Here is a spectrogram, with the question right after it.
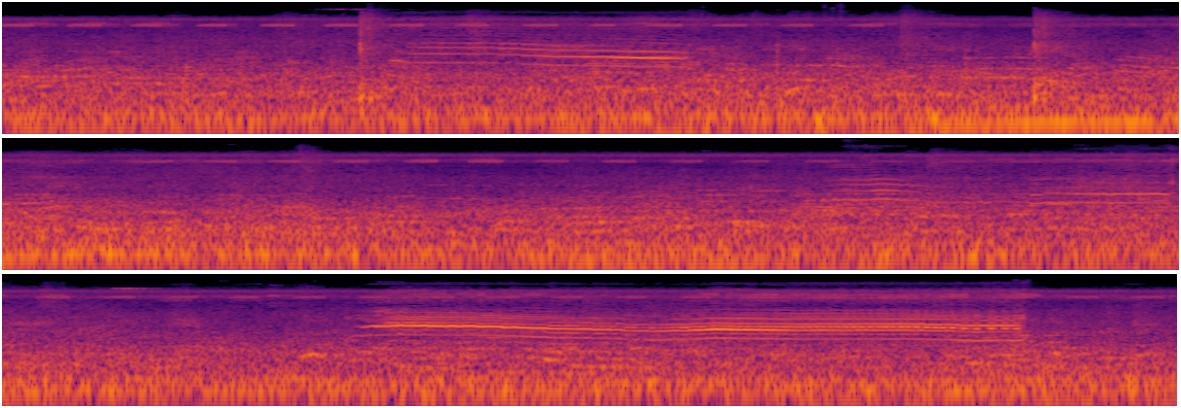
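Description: A kitten gives shrill, wavering meows, a short one early and a longer drawn-out cry near the end.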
